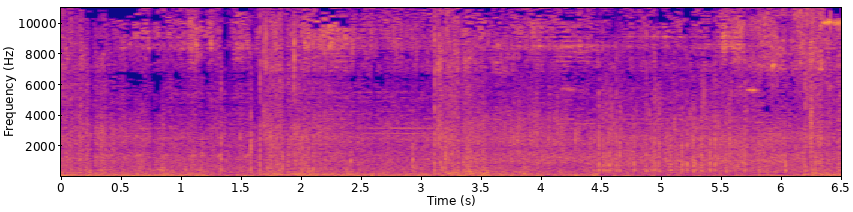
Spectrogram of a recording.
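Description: Aerial fireworks bursting in a continuous loud barrage: a heavy rumble with sharper bangs scattered through it.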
